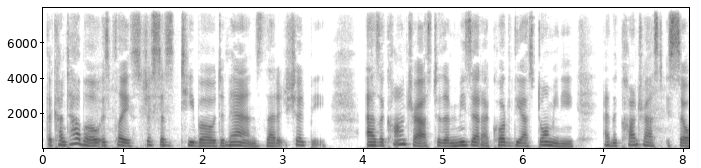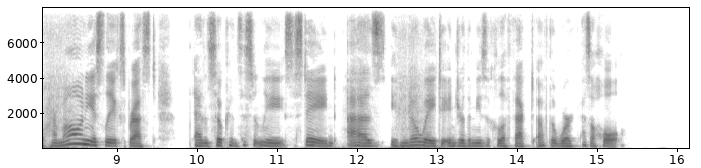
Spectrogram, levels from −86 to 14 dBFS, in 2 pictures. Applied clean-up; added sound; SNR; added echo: neural separator model SepFormer DNS4.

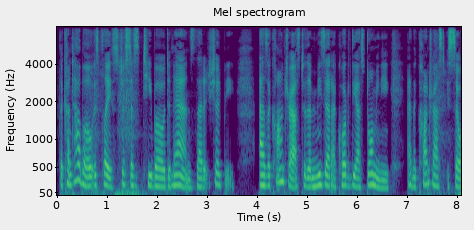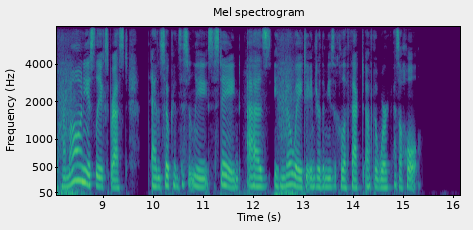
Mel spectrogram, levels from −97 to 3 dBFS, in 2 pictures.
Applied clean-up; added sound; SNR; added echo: neural mask model DeepFilterNet 3.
